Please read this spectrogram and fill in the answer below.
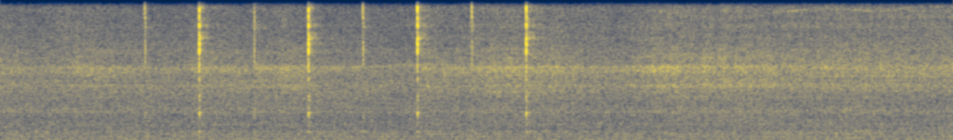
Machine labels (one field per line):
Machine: valve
